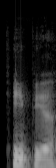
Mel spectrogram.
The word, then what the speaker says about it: tibia: The next word is tibia. Tibia has three syllables and the stress is at the first one. The first syllable is tip. T. E. The first sound of E I E Y.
